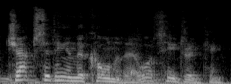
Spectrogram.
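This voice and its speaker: A calm, probing stranger. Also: male voice, fairly high pitch, a little fast, a crowd in the background. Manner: smooth, probing questioning. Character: probing male outsider, persistent and calm. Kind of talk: radio drama acting.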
